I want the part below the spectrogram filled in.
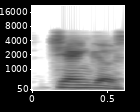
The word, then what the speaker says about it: Django: Yes, Django style. The D is silent.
